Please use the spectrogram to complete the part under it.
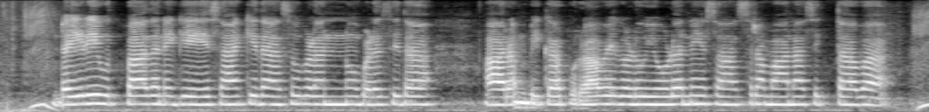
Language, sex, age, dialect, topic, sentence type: Kannada, female, 36-40, Central, agriculture, statement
